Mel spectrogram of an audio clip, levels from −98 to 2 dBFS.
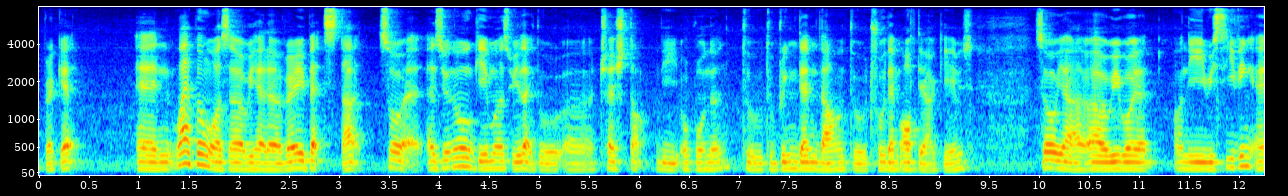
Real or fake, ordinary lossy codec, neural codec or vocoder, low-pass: real; none; none; none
